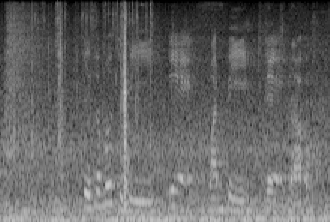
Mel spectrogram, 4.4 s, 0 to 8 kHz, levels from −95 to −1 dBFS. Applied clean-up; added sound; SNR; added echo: none; Door / Car; 4 dB; none.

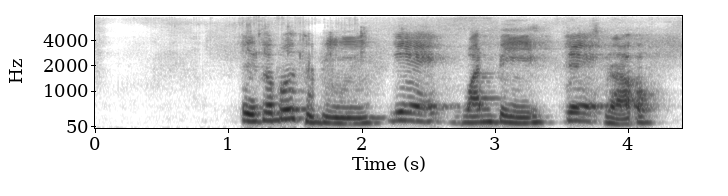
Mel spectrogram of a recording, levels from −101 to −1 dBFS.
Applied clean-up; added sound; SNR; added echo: neural mask model Resemble Enhance denoiser.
